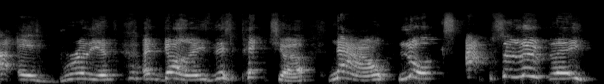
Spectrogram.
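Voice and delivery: loud, high, slowly drawn-out showman praise; hyped build-up. Pretend. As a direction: stretch out the big reveal. Hyped build-up to failed trick.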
